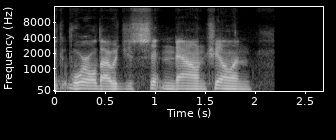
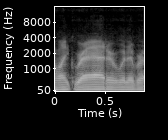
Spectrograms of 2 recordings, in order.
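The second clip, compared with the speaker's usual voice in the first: normal talking voice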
